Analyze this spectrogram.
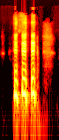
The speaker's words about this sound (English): Sophia, I know it's your dog.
